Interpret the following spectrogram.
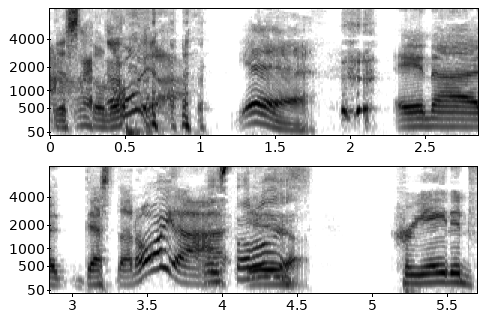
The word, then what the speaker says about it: Destoroyah: If you pronounce it the way it's phonetically spelled. Good pronunciation. Destoroyah. Destoroyah.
